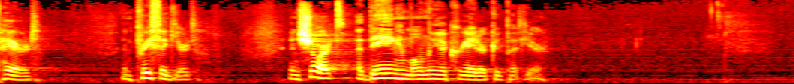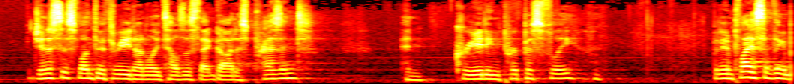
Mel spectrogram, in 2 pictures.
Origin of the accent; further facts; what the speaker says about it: United Kingdom; now in Denver, United States; I was speaking as a British person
